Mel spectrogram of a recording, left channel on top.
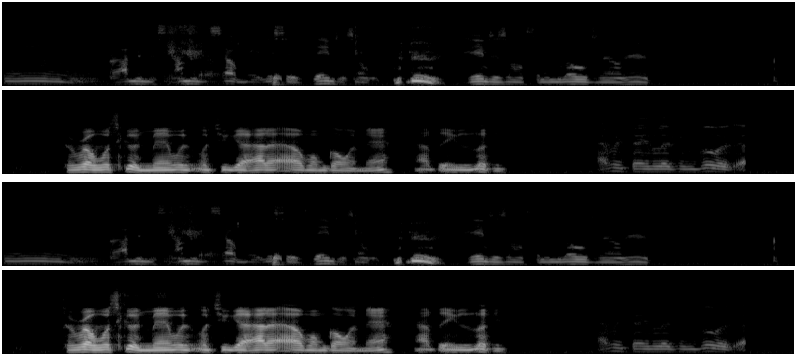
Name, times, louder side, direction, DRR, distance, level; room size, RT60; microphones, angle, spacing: voice 1, 0.0-1.0 1.7-2.1 13.9-15.4, left 1 dB, 40° left, 4.8 m, -50 dB
voice 2, 1.1-6.5, left 1 dB, 25° left, 2.4 m, -41 dB
voice 3, 8.6-13.0, right 3 dB, 40° right, 0.8 m, -30 dB
head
